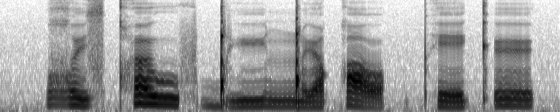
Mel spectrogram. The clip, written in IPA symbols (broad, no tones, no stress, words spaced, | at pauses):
ʁyzqʰuːfɡ͡ǃyː ŋ͡ǃøqɔ | pʰekʼø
